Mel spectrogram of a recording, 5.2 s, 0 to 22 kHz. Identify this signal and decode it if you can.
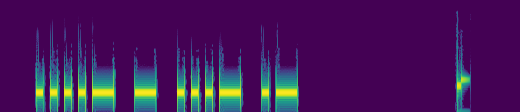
Morse code, heard as a keyed tone, about 17 wpm, 700 Hz. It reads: 4TVA
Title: All Cut Numbers - 4-Digit 17wpm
